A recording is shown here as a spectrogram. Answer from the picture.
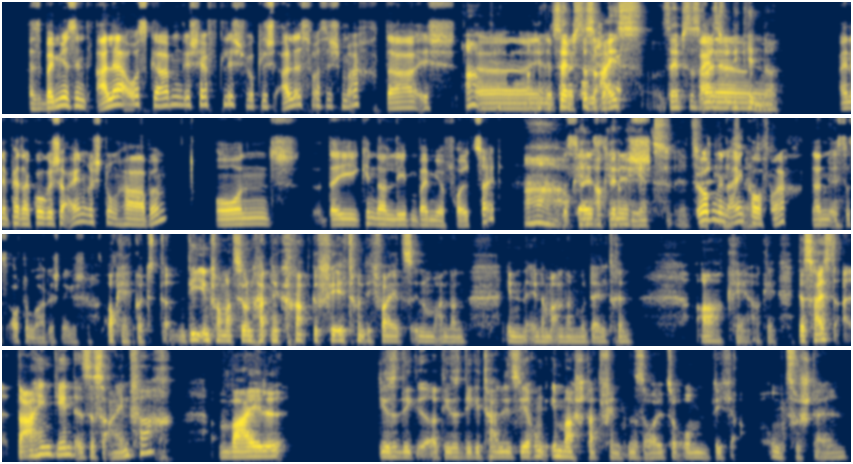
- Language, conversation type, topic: German, advice, Wie kann ich meine täglichen Gewohnheiten durch digitale Hilfsmittel sinnvoll verbessern?
- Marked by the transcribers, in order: laughing while speaking: "hat mir grad gefehlt und"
